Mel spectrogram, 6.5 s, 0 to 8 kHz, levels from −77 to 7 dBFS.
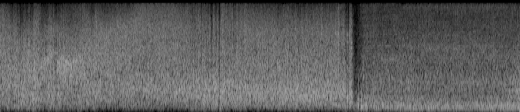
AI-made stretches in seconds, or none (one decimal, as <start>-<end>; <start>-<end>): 4.2-5.0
